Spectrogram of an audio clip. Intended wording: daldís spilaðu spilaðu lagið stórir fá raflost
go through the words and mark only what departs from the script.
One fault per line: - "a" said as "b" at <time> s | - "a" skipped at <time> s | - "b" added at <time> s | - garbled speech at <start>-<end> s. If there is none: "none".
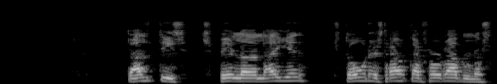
- "spilaðu" skipped at 2.6 s
- "strákar" added at 3.8 s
